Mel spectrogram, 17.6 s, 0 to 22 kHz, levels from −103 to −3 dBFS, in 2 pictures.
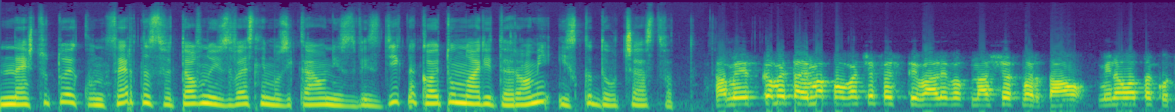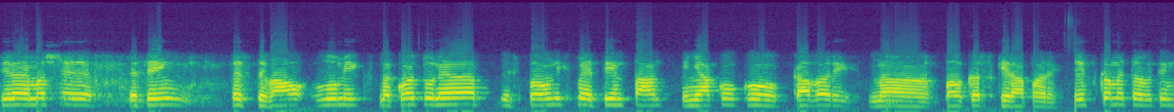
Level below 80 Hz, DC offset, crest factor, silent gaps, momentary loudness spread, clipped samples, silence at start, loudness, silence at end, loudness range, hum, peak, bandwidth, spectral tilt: -52 dBFS; under 0.1%; 12 dB; none; 7 LU; under 0.1%; 0 s; -12 LUFS; 0 s; 2 LU; none; 0 dBFS; 15 kHz; -5 dB/octave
